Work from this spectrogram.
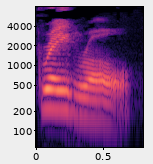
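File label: "grain roll", English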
